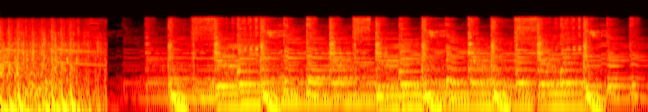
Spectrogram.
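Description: Gunfire from smugglers: sustained rapid bursts of loud automatic fire crackle almost without pause after a brief lull near the start, over a heavy low rumble.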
